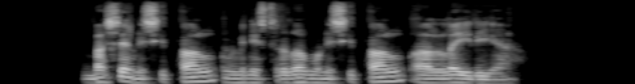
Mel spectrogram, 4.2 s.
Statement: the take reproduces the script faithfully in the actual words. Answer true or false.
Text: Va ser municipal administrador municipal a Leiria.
true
